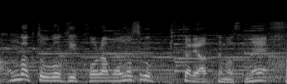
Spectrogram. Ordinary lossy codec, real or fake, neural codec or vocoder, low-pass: none; real; none; none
